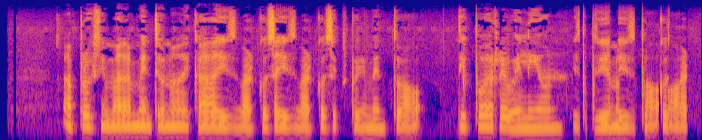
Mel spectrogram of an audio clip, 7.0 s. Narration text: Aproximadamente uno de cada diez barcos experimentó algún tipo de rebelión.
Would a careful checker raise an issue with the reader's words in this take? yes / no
yes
